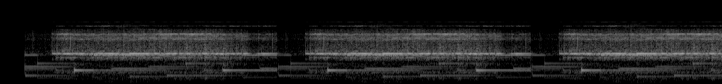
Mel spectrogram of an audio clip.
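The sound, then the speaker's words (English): A telephone rings loudly, three long sustained bursts separated by brief pauses, with no voices present. “made another call, but clearly, perhaps, the phone was tapped.”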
